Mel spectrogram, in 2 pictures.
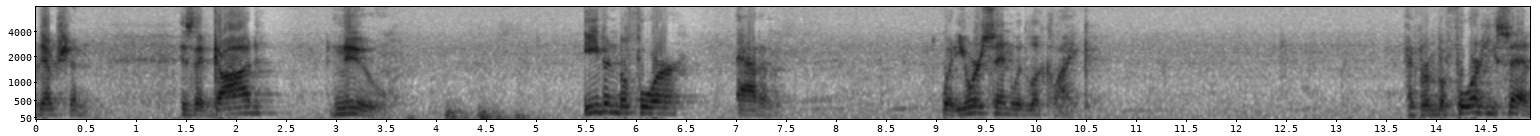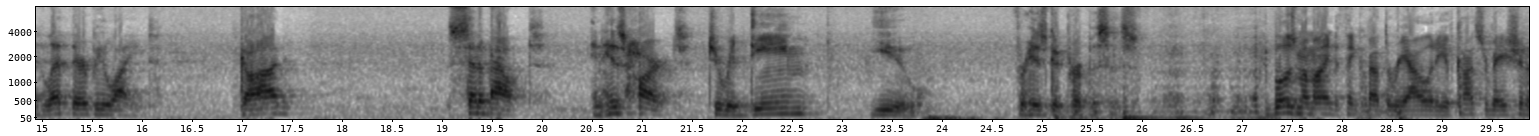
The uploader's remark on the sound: Sermon delivered to the Galena Bible Church, Sunday March 6th, 2022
